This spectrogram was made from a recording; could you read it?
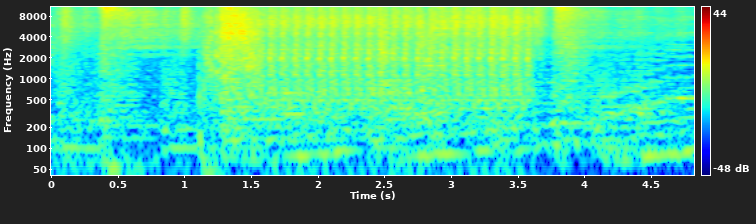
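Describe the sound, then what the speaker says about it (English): Rapid gunfire bursts from a shootout in the 1992 action film Angel of Fury, dense and continuous with several sharper volleys standing out, loud throughout with no talk over it. "Do they always have to come out of the windows and shoot in unison?"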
